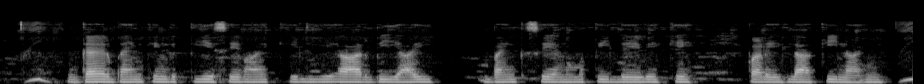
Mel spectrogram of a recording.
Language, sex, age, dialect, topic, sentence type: Bhojpuri, male, 25-30, Northern, banking, question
